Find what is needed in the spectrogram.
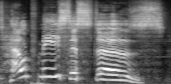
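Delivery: high, loud hag's cry for help; screaming out. Acted. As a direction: scream for your sisters across the battlefield. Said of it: "screaming out".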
